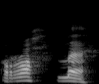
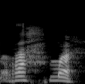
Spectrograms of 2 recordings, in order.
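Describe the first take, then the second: First: The first r sound is thick and rounded. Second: The first r sound is thin and light. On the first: The speaker calls it right. "Ro tafkhim itu artinya ro yang dibaca tebal" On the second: The speaker calls it wrong. "bukan rahmah, ya. Salah nanti"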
